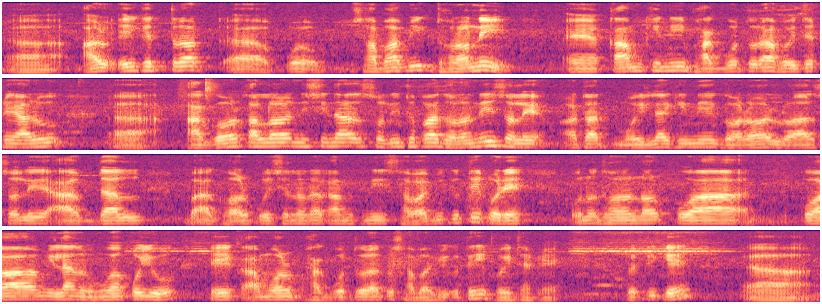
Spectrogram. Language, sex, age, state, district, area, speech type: Assamese, male, 45-60, Assam, Nalbari, rural, spontaneous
